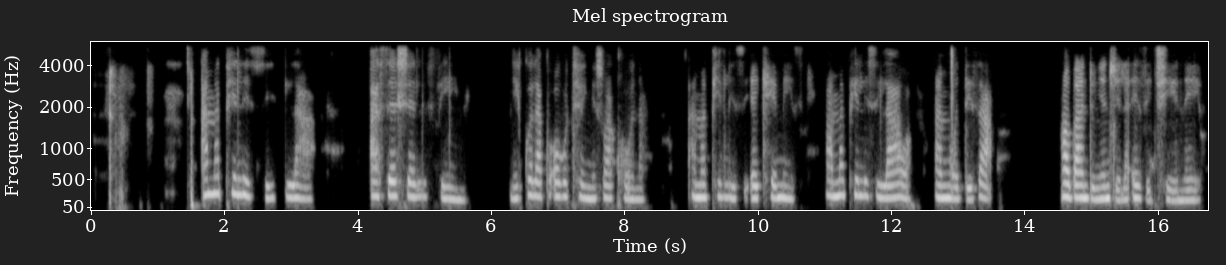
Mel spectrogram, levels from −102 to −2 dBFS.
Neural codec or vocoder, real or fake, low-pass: codec, 16 kHz in and 24 kHz out, 1 kbps, XY-Tokenizer; fake; 5.4 kHz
